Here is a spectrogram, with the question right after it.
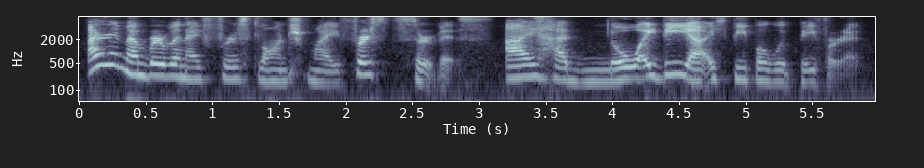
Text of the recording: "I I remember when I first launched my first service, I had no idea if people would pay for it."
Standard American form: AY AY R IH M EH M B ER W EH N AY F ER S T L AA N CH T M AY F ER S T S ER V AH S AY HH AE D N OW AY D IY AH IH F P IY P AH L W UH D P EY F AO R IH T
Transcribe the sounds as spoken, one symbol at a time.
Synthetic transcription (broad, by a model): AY AY R IH M EH M B ER W EH N AY F ER S T L AA N CH T M AY F ER S T S ER V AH S AY HH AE D N OW AY D IY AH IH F P IY P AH L W UH D P EY F AO R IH T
